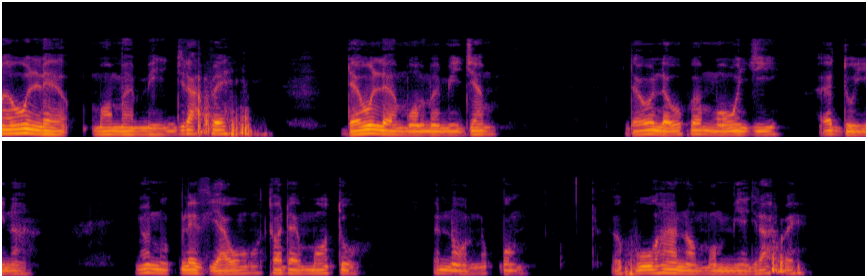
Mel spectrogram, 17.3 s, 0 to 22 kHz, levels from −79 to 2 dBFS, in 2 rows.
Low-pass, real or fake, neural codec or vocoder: 7.2 kHz; fake; codec, 16 kHz, 4 kbps, X-Codec, WavLM features, trained on Multilingual LibriSpeech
